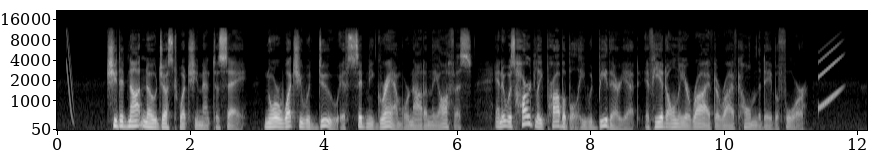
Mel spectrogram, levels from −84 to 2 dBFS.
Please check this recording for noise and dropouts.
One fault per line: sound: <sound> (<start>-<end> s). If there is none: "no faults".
sound: chirp (0.1-0.3 s)
sound: chirp (11.4-11.8 s)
